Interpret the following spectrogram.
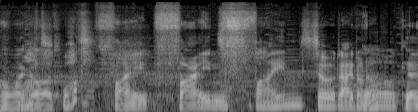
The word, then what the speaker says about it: Vimes: time for me it's Vimes. Vimes, yeah. Which I now have a problem saying Vimes out loud because my wife keeps telling me that I can't pronounce V's. I pronounce them as F's, so I kind of go.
